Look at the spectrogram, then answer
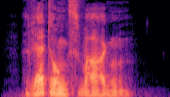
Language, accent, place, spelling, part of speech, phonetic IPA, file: German, Germany, Berlin, Rettungswagen, noun, [ˈʁɛtʊŋsˌvaːɡn̩], De-Rettungswagen.ogg
- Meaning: ambulance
